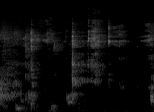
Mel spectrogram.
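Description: Forks and spoons clinking and scraping against bowls of instant noodles as they are eaten, a few light, irregular clinks.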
